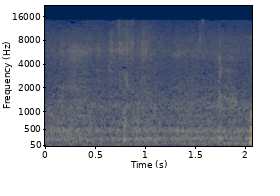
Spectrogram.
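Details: Honey bee colonies in Langstroth-Root hives during winter cleansing flights, single-box colonies fed a candy patty; continuous soft droning buzz throughout, ending with a brief low knock.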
